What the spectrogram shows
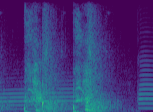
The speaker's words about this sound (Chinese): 气球一个个被扎破了，刺猬阿兜摔了个大马趴。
